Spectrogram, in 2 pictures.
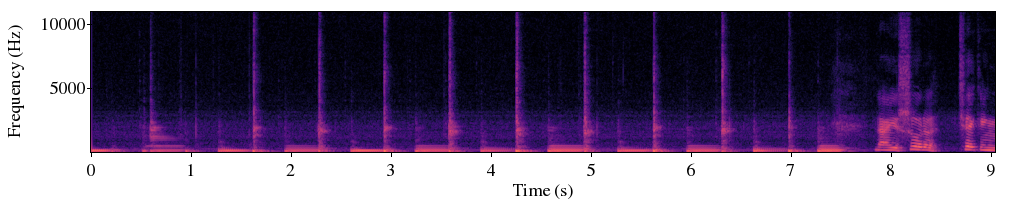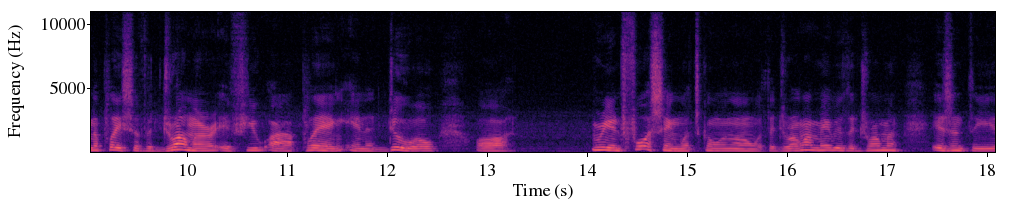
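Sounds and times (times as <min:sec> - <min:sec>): slapped electric bass line: 0:00.0 - 0:07.7.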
